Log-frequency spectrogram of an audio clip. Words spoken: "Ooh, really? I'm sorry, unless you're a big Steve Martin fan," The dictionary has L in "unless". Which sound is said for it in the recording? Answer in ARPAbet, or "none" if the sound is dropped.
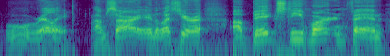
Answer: L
